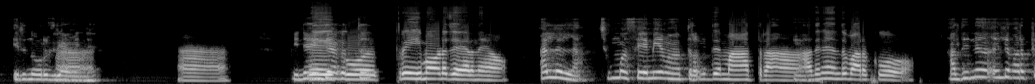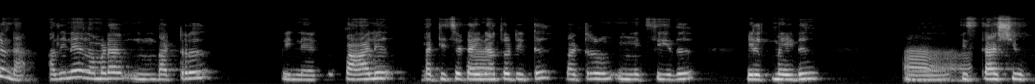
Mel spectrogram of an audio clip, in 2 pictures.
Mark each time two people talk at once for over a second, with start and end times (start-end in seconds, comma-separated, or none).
none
